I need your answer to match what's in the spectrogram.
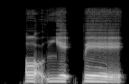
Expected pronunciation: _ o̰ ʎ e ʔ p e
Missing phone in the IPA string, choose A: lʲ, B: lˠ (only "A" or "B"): B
